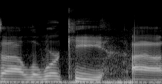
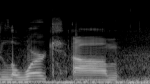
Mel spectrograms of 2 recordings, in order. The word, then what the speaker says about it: Lewerke: It is Lewerke instead of, I've heard Lewerke, Lewerke, I mean all of them. I've heard just about any pronunciation of it, yeah.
